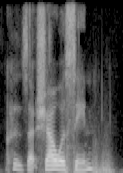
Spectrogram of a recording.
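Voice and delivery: ordinary delivery

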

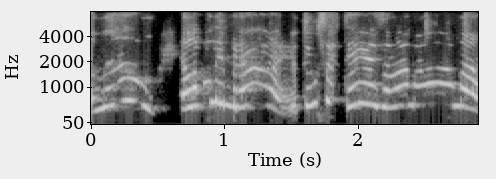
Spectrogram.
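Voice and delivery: very high, insistent cartoon voice; Alegria. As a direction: play a relentlessly cheerful consoler. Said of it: "a alegria senta do lado e fala".

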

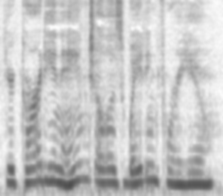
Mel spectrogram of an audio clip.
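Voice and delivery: plain reading voice

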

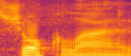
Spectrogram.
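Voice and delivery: slow "chocolat" as "sho-ko-LA"; French-style pronunciation. Retold or imitated. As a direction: draw out "chocolat" with a silent T. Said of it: "the movie called Chocolat".

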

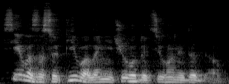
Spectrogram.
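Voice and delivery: plain reading voice

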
